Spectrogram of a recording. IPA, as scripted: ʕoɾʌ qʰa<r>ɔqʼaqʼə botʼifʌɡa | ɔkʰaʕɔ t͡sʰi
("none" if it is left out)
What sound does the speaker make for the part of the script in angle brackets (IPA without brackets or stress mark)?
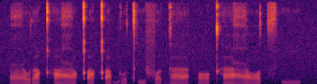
ʕ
